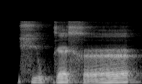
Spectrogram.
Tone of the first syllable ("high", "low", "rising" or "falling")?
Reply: falling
